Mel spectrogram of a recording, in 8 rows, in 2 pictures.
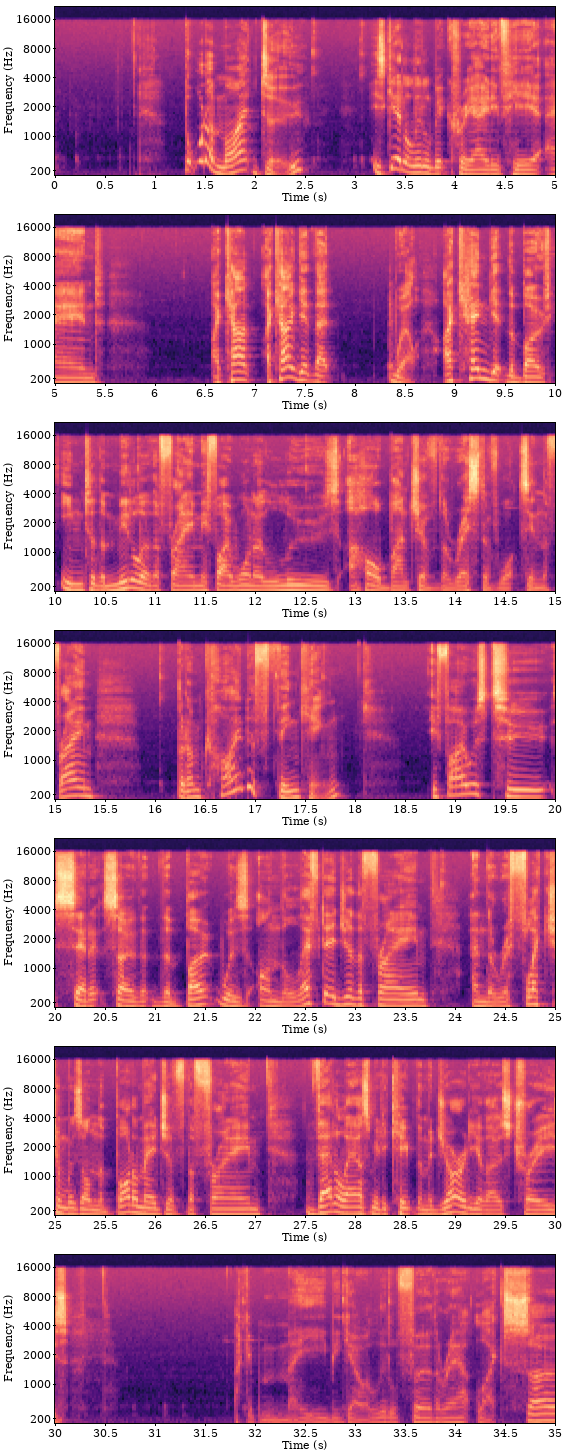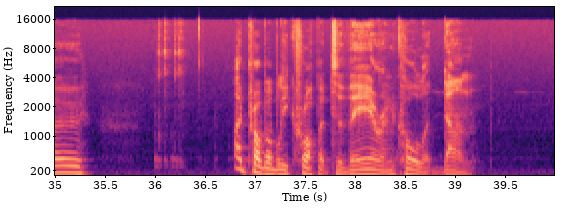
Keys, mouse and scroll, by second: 1.4-2.8 drag, 3.1-7.5 drag, 9.6-11.0 drag, 11.2-12.7 drag, 16.1-17.4 drag, 17.4 middle click, 17.7-24.1 drag, 24.1-29.3 middle drag, 31.9-33.1 drag, 33.4-35.0 drag, 36.0 click.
